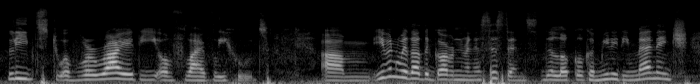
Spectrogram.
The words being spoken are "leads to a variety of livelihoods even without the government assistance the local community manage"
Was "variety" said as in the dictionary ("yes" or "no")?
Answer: yes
